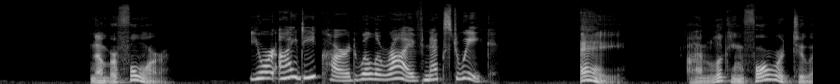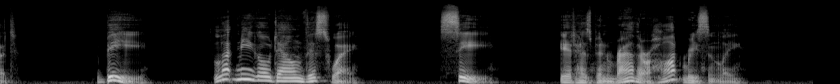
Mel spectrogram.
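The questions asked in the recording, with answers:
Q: Your ID card will arrive next week.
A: A: I'm looking forward to it.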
